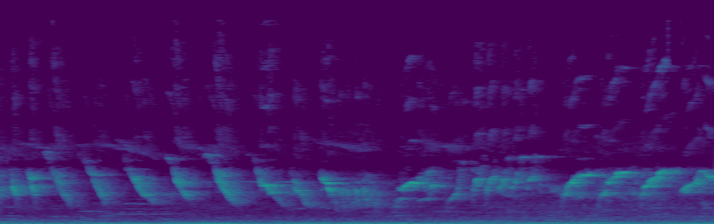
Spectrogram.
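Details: Young canary singing a soft, continuous run of fast descending chirps and trills, repeated in quick series over a steady low background hum.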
